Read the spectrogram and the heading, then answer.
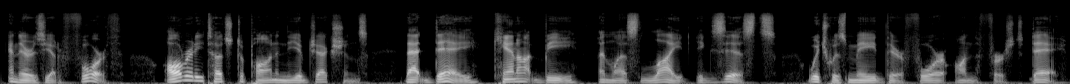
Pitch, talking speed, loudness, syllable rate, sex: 95 Hz, 150 wpm, -22 LUFS, 4.4 syllables/s, male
